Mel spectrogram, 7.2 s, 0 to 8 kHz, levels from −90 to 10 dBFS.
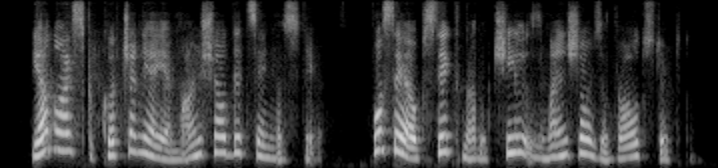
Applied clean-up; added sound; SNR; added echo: neural mask model DeepFilterNet 3.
